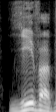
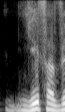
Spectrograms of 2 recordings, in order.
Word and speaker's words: Jever: Also Jever wird mit F sozusagen ausgesprochen. Das liegt daran, das ist der friesische, der niederdeutsche Sprachgebrauch. Das merkt man auch zum Beispiel bei Wilhelmshaven. Mhm. Das schreibt man auch mit V, aber man spricht es eben mit F aus.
